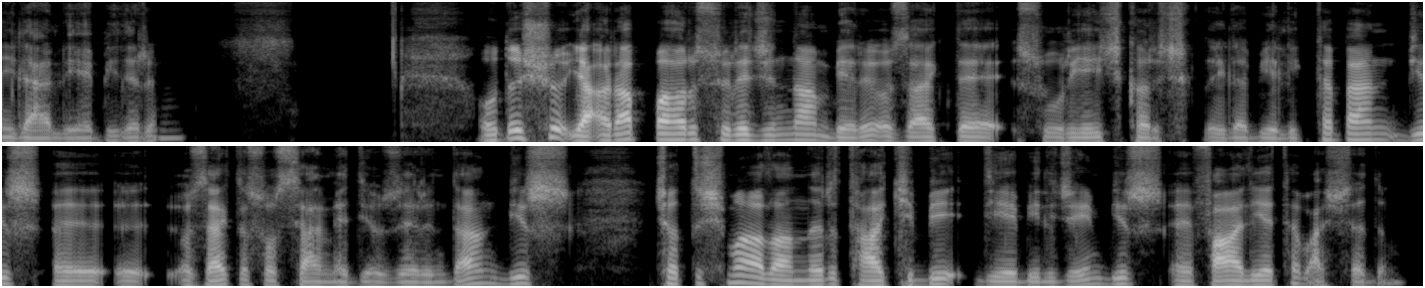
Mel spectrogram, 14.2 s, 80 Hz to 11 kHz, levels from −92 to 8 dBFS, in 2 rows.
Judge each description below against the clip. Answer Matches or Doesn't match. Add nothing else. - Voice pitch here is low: Matches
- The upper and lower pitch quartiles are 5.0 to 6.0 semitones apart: Matches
